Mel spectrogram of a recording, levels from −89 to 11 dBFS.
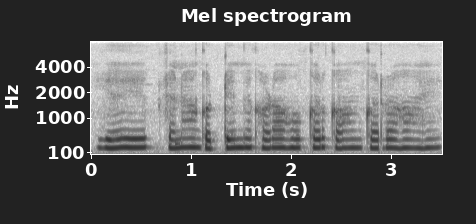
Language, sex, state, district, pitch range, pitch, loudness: Hindi, female, Rajasthan, Jaipur, 220-230 Hz, 225 Hz, -15 LUFS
